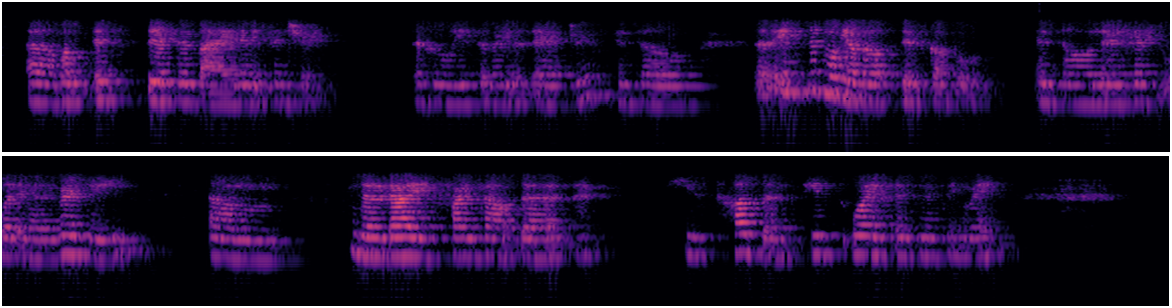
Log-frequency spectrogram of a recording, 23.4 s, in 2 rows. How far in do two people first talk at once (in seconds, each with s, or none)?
none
